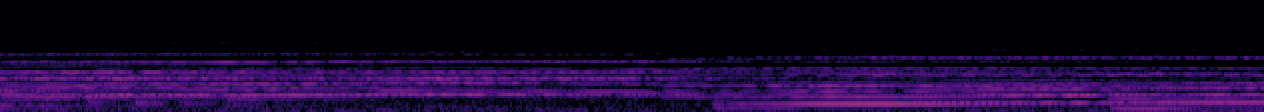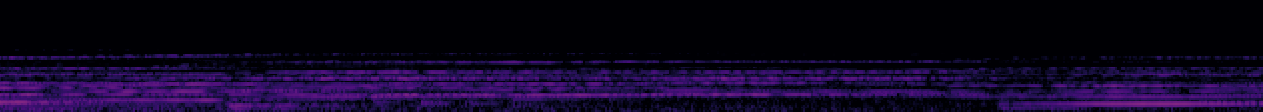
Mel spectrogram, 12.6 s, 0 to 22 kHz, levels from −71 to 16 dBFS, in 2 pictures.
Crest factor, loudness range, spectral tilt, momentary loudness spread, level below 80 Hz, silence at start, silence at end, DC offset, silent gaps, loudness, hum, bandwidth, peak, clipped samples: 16 dB; 6 LU; -5 dB/octave; 9 LU; -66 dBFS; 0 s; 0 s; under 0.1%; none; -43 LUFS; none; 16 kHz; -26 dBFS; under 0.1%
